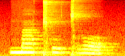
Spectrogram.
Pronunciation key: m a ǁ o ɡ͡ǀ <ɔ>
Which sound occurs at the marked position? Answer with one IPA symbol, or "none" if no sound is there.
ɔ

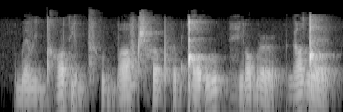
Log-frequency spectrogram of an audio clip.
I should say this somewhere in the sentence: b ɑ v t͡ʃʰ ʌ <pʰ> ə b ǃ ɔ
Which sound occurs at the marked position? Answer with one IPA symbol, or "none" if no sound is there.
pʰ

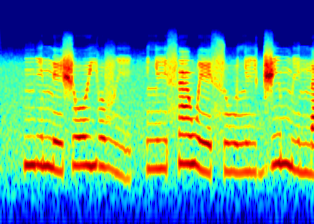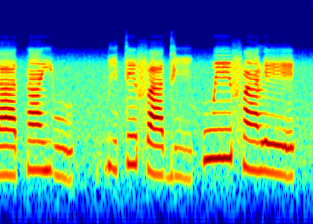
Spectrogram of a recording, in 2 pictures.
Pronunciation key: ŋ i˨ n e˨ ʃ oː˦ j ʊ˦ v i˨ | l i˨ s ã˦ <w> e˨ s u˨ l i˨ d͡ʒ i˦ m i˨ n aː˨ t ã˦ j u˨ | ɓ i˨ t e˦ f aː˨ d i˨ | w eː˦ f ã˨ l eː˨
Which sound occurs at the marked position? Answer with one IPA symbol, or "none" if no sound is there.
w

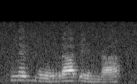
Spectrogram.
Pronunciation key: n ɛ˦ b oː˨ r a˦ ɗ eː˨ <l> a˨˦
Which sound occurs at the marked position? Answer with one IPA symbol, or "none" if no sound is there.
n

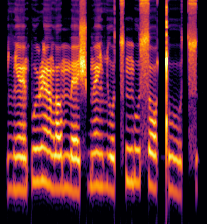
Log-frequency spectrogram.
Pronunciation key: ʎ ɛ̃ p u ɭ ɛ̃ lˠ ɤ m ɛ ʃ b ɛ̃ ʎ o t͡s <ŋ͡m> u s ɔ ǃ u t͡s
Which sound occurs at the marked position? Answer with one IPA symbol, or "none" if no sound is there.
ŋ͡m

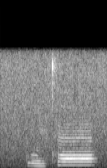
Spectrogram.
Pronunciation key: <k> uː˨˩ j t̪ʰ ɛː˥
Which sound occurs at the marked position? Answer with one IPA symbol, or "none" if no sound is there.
k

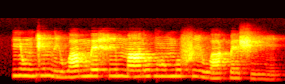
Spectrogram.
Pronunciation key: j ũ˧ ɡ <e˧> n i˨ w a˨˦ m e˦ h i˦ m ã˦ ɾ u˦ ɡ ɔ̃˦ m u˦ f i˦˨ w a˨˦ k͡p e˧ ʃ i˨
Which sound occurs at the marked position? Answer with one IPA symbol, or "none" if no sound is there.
i˧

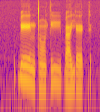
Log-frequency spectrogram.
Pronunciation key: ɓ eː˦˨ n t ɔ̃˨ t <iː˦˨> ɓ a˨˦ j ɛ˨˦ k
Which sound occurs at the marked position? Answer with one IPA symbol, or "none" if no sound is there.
iː˦˨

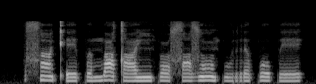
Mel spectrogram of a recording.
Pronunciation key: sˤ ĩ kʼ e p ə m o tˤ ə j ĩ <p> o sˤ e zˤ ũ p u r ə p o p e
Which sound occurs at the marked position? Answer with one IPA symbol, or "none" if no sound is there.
p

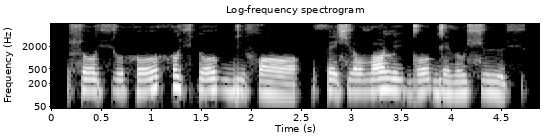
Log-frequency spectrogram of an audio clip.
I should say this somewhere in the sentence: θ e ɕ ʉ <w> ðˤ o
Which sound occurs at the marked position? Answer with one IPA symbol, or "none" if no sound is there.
w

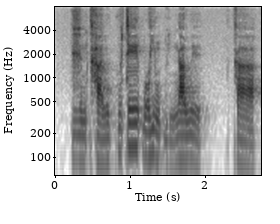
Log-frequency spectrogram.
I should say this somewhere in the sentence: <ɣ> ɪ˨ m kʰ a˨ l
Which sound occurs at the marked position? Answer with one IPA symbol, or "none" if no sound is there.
ɣ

